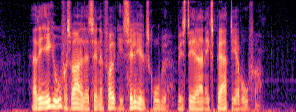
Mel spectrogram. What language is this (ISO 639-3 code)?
dan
